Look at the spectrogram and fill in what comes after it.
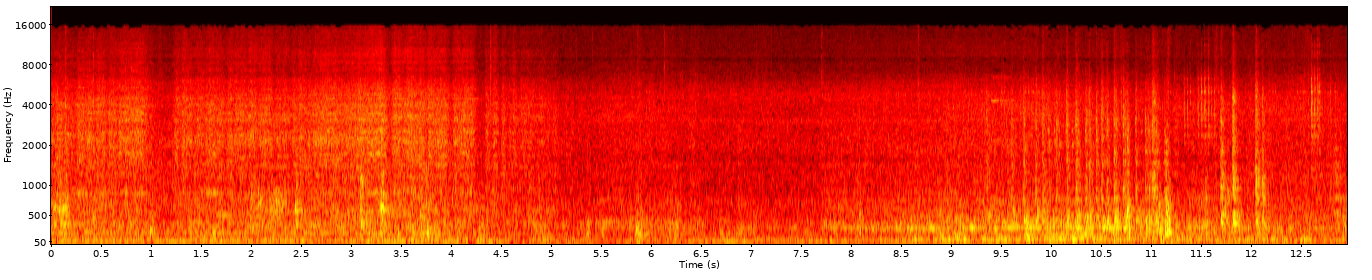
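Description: Locomotive rolling slowly over depot track: a steady low rumble, with sharp wheel clicks over rail joints and points coming thick and fast near the end.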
